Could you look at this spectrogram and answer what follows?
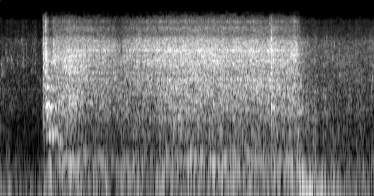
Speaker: we can tell we can hear that audible thump right we can hear that water hammer coming back and hitting the backs side of this check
